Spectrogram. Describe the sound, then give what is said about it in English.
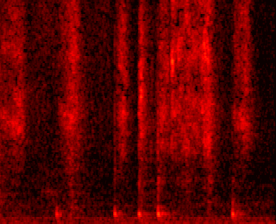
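Drawing on a board produces faint, short, squeaky strokes at an uneven pace, each a brief scrape over a steady low hiss, with no talk. “So I'm drawing a plus R on the board.”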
